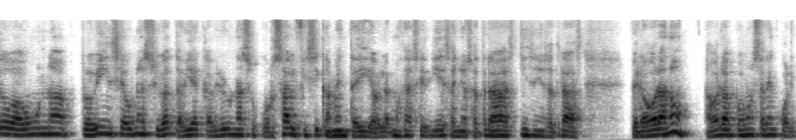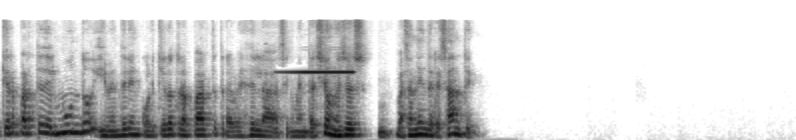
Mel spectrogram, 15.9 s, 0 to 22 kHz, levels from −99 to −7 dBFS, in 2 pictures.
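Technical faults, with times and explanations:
10.69–11.53 s, loudspeaker feedback squeal: a single piercing tone near 2.6 kHz rises out of the speech, swelling over roughly a third of a second until it sits about 5 dB above the talker, then stops. A microphone is picking up the loudspeaker it feeds, and at that one frequency the round trip through the loop gains more than it loses, so the tone keeps reinforcing itself until the amplifier limits it or the loop is broken.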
